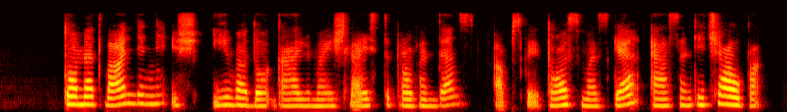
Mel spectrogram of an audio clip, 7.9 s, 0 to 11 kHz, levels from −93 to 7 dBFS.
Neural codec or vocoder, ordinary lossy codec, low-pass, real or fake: codec, 16 kHz, 4 kbps, FreqCodec, smaller model; Opus, 64 kbps; 7.2 kHz; fake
